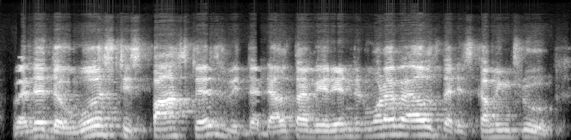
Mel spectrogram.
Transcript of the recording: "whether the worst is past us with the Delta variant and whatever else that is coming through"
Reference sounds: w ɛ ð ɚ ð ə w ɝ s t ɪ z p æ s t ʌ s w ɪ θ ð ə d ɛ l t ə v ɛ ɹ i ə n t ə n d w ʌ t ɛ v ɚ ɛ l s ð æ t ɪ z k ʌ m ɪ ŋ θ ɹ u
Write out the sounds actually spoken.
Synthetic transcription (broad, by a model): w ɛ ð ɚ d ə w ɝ s t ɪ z p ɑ s t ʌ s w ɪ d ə d ɛ l t ə v ɛ ɹ i ə n t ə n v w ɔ t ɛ v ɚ ɛ l s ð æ t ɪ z k ʌ m ɪ ŋ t ɹ u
